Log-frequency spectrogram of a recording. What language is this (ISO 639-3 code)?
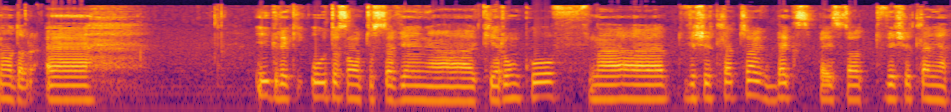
pol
